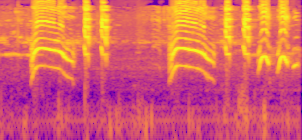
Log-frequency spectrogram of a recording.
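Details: Laughingthrush training song: two long, loud, ringing whistles that arch up and slide downward, each followed by short sharp notes. The series ends with a quick run of bouncy, looping whistles.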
